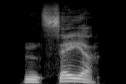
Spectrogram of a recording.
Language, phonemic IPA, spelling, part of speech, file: Navajo, /nɪ̀sɛ́jɑ́/, niséyá, verb, Nv-niséyá.ogg
- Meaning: first-person singular perfect active indicative of naaghá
